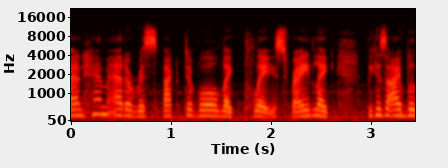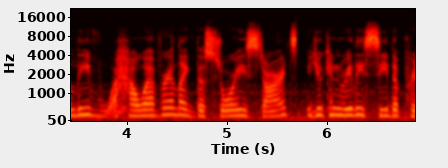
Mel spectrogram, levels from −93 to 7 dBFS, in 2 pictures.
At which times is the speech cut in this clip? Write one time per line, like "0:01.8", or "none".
0:05.7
